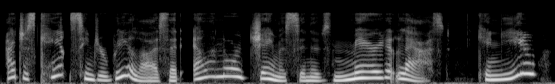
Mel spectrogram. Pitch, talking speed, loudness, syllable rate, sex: 255 Hz, 160 wpm, -16 LUFS, 4.6 syllables/s, female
